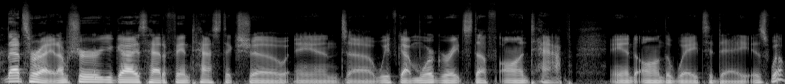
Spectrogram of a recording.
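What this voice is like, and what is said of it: Slightly nasal, congested voice. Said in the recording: “You might still be able to hear a bit of nasaliness in my voice ... it's a little out of tune today”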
